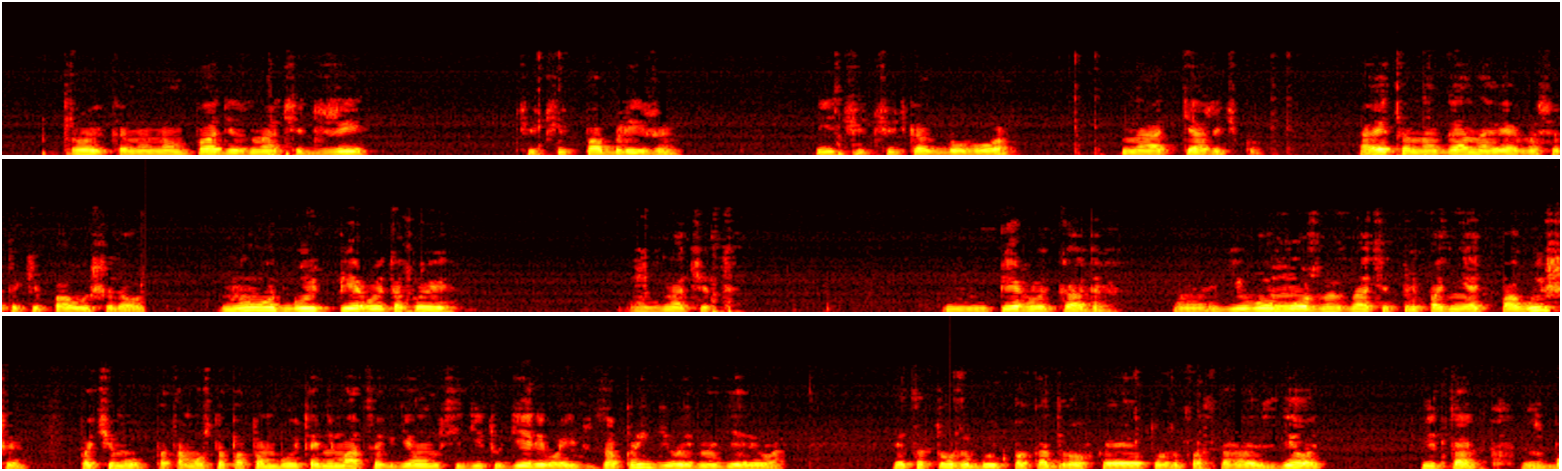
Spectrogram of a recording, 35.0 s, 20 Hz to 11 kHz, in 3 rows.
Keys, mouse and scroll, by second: 0.2 KP_3, 1.9 g, 6.2 r, 8.2 click, 9.6 click, 10.7 g, 14.6 a, 17.0 i, 31.9-32.4 shift+middle drag, 32.5-34.2 middle drag.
